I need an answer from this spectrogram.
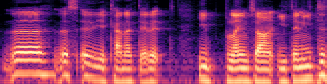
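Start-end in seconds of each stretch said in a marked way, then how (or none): none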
